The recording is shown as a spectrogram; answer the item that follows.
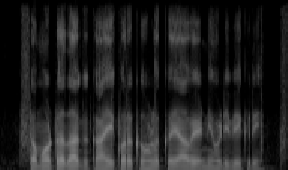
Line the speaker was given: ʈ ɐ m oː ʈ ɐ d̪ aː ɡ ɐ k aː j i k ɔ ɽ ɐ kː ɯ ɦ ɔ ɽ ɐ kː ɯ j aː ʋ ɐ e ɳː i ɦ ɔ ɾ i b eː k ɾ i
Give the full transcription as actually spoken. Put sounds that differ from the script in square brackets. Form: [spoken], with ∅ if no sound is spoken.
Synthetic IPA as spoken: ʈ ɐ m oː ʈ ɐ d̪ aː ɡ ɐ k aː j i k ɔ [ɾ] ɐ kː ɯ ɦ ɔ [ɭ] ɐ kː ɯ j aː ʋ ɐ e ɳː i ɦ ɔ [ɽ] i b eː k ɾ i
